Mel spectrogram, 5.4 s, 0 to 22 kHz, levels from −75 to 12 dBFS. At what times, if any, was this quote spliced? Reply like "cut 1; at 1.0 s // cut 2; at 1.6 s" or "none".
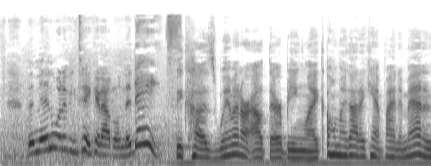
cut 1; at 2.1 s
